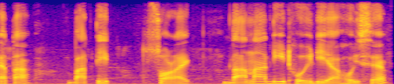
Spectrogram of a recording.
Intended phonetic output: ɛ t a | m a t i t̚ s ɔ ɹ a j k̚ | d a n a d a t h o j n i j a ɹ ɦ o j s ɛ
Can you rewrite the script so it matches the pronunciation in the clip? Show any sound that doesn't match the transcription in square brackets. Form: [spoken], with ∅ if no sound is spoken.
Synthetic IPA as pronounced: ɛ t a | [b] a t i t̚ s ɔ ɹ a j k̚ | d a n a d [i] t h o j [d] i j a [∅] ɦ o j s ɛ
